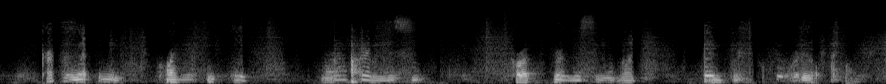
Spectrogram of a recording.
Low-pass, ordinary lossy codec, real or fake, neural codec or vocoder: 19.8 kHz; MP3, 96 kbps; fake; codec, 44.1 kHz, 0.9 kbps, DAC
